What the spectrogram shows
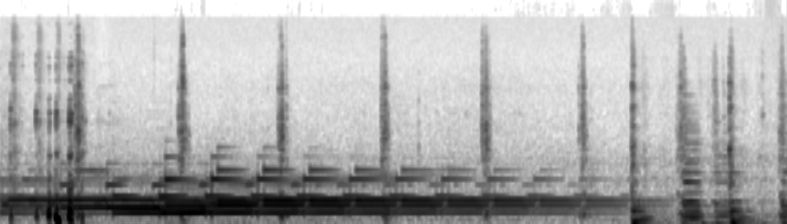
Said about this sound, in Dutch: Nu hoor ik die klok dus wel heel erg, hè?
